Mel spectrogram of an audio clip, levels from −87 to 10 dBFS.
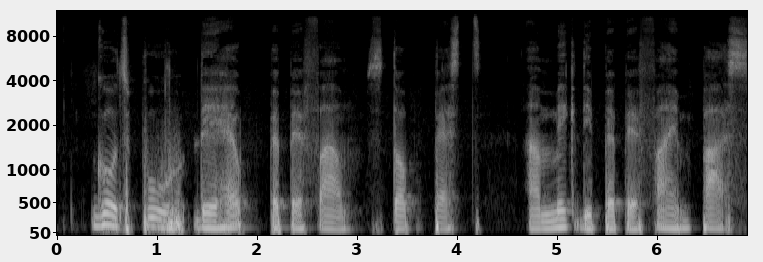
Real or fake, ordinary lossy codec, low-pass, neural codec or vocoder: real; none; 10.8 kHz; none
